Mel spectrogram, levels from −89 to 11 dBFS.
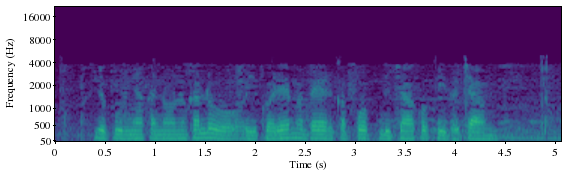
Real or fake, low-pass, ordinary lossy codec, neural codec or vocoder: real; 14.4 kHz; AAC, 16 kbps; none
